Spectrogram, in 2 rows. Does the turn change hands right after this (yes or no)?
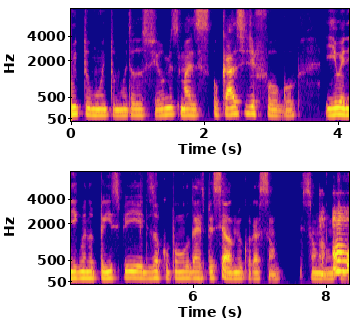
yes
